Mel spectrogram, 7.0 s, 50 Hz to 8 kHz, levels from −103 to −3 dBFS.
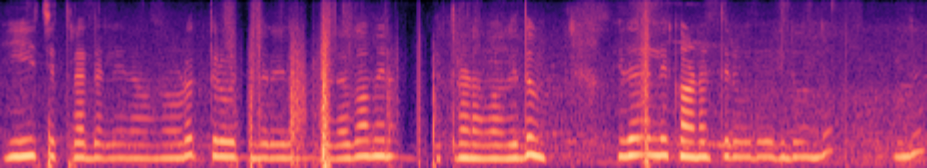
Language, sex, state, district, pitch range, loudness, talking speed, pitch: Kannada, female, Karnataka, Belgaum, 240-270 Hz, -21 LUFS, 95 wpm, 255 Hz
